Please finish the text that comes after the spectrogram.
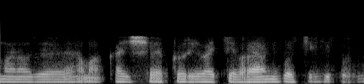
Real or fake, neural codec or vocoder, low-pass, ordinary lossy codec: real; none; 3.6 kHz; none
